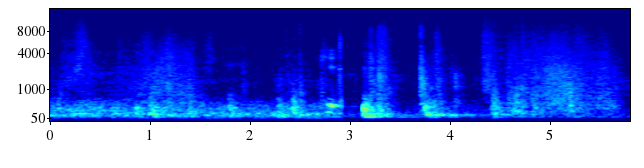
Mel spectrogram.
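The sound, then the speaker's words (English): A wooden treehouse trapdoor, knocked down by a cat that came up the ladder and was scurrying around, lands with a sharp bang midway through, followed by a quick second knock, over a steady background of low murmuring voices. “There, there's a little, um, like a trapdoor type of thing to get up into the treehouse, and uh, the cat came up the ladder and was scurrying around and knocked it down.”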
